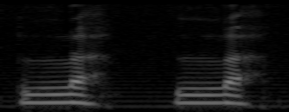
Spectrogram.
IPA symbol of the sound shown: l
